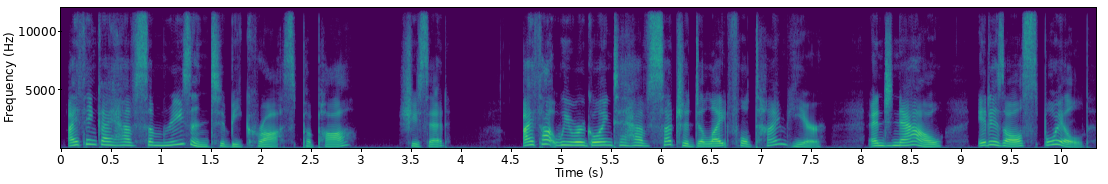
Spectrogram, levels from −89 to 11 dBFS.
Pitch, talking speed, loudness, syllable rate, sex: 230 Hz, 175 wpm, -19 LUFS, 4.4 syllables/s, female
